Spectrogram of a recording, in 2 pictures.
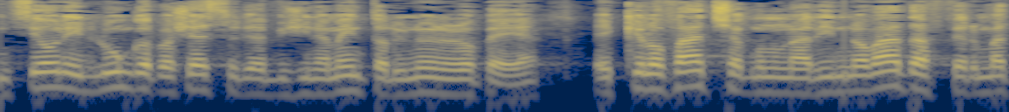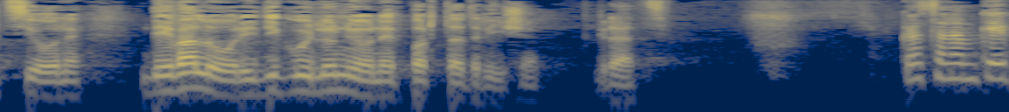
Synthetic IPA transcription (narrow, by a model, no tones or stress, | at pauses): nt̪sjoːniːlːuŋɡopɾot͡ʃɛsːod̪iavːit͡ʃinament̪oalːunjoːneɛwɾopɛːa | ekːelofat͡ʃːakonunarinːovaːt̪aːfːermat̪sːjoːnɪ | d̪ejvaloːɾid̪ikujlunjoːneɛpːort̪at̪ɾḭːt͡ʃe | ɡɾat̪sːje̥ | kasanamke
